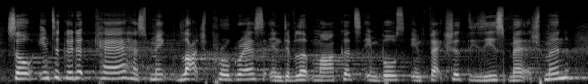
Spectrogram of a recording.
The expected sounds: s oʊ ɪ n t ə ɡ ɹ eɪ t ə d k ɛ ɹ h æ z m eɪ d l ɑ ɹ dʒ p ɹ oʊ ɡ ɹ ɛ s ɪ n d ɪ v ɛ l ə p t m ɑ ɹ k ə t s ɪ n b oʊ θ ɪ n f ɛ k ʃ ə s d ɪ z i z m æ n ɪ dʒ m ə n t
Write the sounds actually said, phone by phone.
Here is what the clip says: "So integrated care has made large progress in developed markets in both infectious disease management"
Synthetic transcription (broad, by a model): s oʊ ɪ n t ə ɡ ɹ eɪ t ə d k ɛ h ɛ s m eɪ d l ɑ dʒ p ɹ oʊ ɡ ɹ ɛ s ɪ n d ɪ v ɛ l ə p m ɑ k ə t s ɪ n b oʊ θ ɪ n f ɛ k ʃ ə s d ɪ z i s m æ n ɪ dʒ m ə n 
